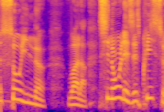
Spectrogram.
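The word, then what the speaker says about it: Samhain: il fait il fêtait Sam Anne. Et oui, prononce prononce-le Soï.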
